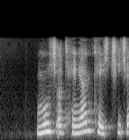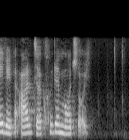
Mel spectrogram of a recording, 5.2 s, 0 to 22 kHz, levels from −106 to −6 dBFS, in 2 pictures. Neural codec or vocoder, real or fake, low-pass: codec, 16 kHz, 1.1 kbps, Voila-Tokenizer; fake; 7.2 kHz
